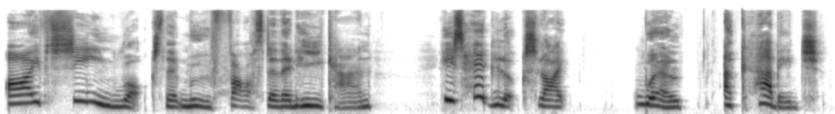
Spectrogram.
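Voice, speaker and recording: A woman narrating a children's story in first person as a boastful hare, playful and lively. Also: medium pitch, no echo, studio quality.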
